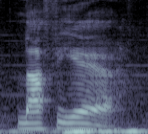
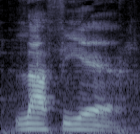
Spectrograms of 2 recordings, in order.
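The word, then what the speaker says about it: L'Fiere: Lafier. How do you spell that, Mr. DM? L Apostrophe. F I E R E. Lafier.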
